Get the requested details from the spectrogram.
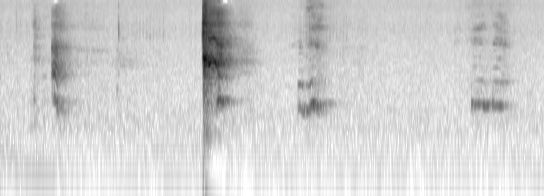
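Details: Adult man (dad): a few short explosive bursts, one sharp and loud, in a quiet room; sneezes.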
